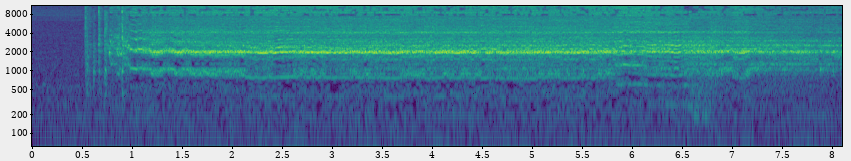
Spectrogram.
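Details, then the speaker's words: Bang & Olufsen Beocorder 2000 De Luxe video recorder, transport starting in play: a steady high-pitched whine over a loud rushing buzz, heavy mechanical vibration through the machine; the source is unidentified and could be any of several parts. "that is putting such a vibration into all this yikes"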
